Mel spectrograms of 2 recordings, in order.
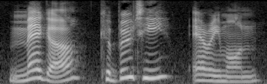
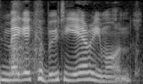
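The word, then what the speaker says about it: MegaKabuterimon: But never mind, that's not how they pronounce it. What did they say? Mega Kabootie Erimon.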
